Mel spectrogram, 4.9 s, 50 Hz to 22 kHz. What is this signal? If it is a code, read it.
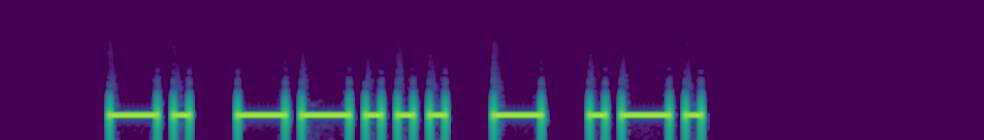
Morse code, heard as a keyed tone, about 15 wpm, 700 Hz. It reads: N7TR
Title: Call Signs Repeated 2x - 15wpm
